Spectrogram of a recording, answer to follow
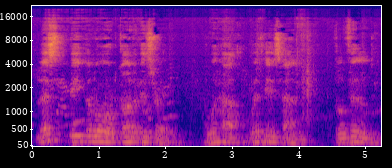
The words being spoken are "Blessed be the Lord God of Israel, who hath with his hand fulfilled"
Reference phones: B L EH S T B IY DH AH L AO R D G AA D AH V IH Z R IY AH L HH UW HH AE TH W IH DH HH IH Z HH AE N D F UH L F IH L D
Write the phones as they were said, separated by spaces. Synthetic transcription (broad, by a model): L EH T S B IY DH AH L AO R D G AA D AH V IH Z R IY AH L HH UW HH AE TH W IH DH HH IH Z HH AE N D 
